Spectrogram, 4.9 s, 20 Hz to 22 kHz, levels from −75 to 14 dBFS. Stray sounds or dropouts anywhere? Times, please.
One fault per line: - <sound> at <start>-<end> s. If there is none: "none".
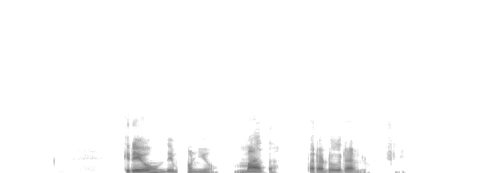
- dropout at 1.8-1.9 s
